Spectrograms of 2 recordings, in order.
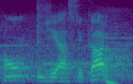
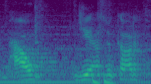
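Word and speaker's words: Pão de Açúcar: It is called Pont de Açúcar, which means Sugarloaf. It is a lot different than Pau de Açúcar, which means rock. So make sure you pronounce it correctly.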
